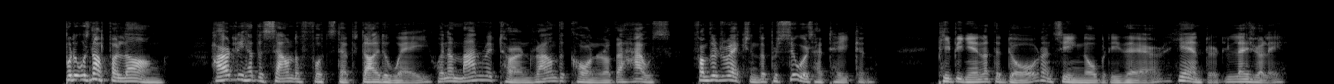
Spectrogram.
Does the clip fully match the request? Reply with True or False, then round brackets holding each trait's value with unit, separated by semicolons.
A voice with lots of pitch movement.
True (6.8 semitones)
